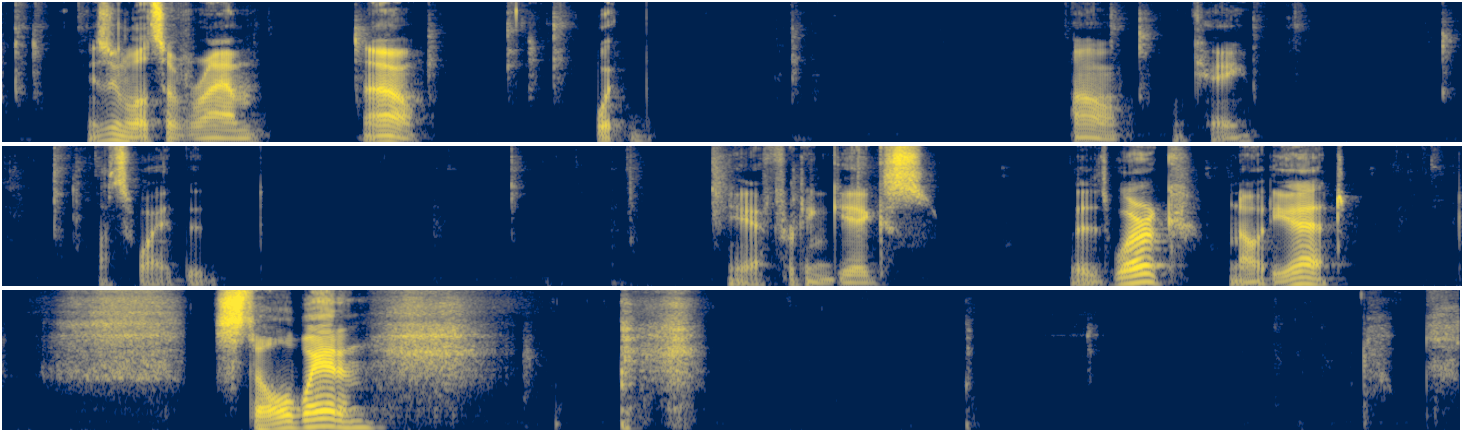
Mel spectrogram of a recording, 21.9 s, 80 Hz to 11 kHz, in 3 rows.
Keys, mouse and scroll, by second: 0.0 Return, 3.8 Escape, 6.2 BackSpace, 7.5 Return, 11.2 F1, 12.3-12.8 ctrl+scroll down 2.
